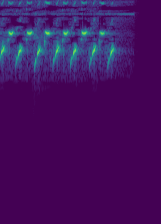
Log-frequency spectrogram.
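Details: European goldfinch, Spanish song-recording bird: a rhythmic string of about ten bright, high, liquid chirps, evenly repeated around eight per second, then stopping abruptly into silence.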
